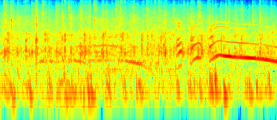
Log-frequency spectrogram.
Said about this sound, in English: Big round of applause for Kaci Lickteig.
